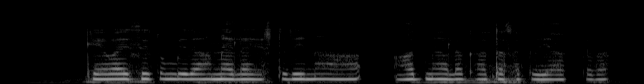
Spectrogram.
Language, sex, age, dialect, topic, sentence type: Kannada, female, 25-30, Northeastern, banking, question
